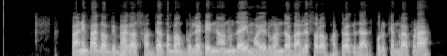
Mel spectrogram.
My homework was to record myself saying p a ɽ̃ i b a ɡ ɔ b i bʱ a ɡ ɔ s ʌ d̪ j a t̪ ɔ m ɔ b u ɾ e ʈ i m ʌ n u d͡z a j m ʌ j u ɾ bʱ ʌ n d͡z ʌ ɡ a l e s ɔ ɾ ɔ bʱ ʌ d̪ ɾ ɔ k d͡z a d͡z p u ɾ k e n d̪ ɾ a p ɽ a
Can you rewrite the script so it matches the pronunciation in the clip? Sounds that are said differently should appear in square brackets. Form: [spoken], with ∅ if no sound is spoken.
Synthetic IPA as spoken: p a ɽ̃ i [p] a ɡ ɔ b i bʱ a ɡ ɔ s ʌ d̪ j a t̪ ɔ m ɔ b u [l] e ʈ i [n] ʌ n u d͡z a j m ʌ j u ɾ bʱ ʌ n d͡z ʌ [b] a l e s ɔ ɾ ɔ bʱ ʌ d̪ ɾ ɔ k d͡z a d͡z p u ɾ k e n d̪ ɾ a p ɽ a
